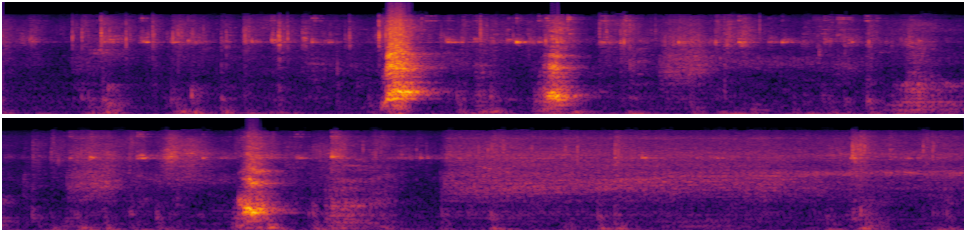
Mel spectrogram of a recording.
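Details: American Bulldog puppy barking in reaction to a helicopter: a few sharp, loud barks around two seconds in and another near six seconds, with a person talking and calling out in between.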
